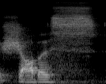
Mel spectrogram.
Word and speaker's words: Shabbos: my grandparents would say shabbos that's an ashkenazi right sound shabbat right is the sephardic sound it's kind of ironic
